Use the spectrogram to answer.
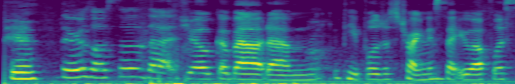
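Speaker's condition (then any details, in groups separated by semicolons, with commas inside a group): No condition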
